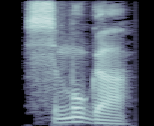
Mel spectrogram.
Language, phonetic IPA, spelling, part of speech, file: Polish, [ˈsmuɡa], smuga, noun, Pl-smuga.ogg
